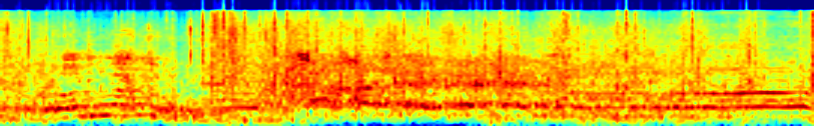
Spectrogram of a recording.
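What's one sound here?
A large crowd sings and chants loudly in an echoing arena.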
